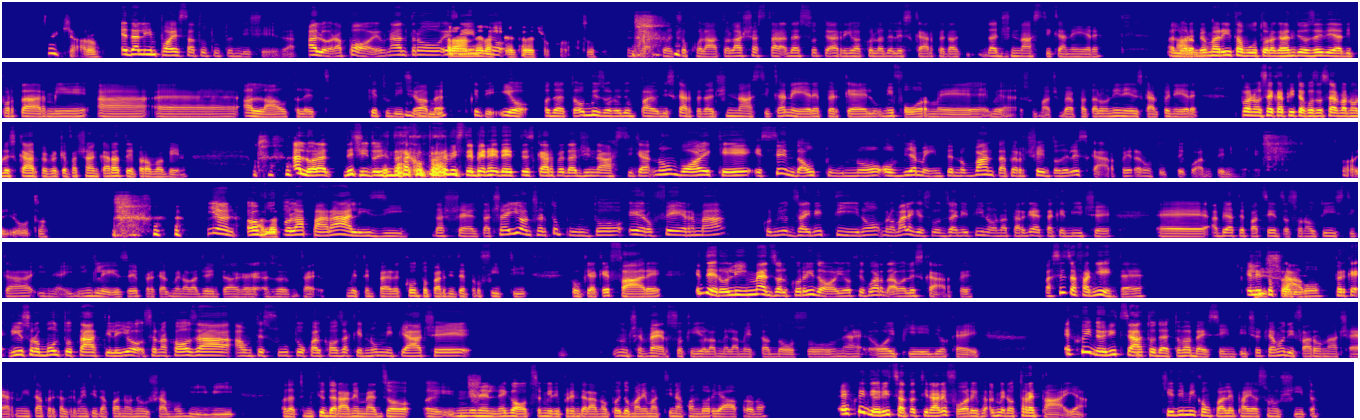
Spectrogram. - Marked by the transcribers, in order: chuckle; tapping; "insomma" said as "nsumma"; chuckle; laughing while speaking: "andare a comprarmi"; teeth sucking; chuckle; "Cioè" said as "ceh"; "cioè" said as "ceh"; "Sì" said as "ì"; other noise
- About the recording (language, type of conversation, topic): Italian, podcast, Come riconosci che sei vittima della paralisi da scelta?
- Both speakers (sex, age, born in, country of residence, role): female, 35-39, Italy, Belgium, guest; male, 25-29, Italy, Italy, host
